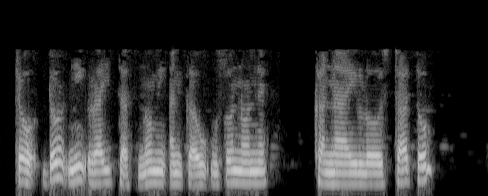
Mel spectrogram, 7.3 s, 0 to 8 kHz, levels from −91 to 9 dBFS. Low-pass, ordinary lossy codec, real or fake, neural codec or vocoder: 7.2 kHz; AAC, 16 kbps; real; none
